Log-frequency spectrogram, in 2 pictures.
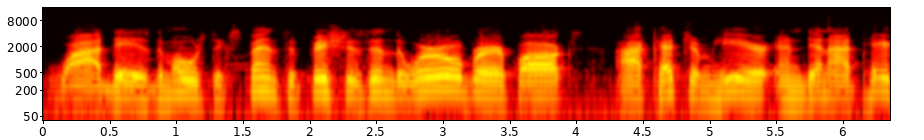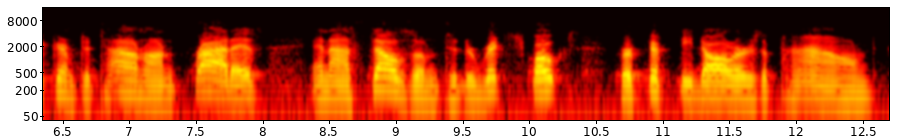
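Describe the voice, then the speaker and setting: A man's voice: on the high side, a little slow, no echo, voice pushed up, natural voice. A man voicing a sly, boastful male trickster rabbit in folksy storybook dialect. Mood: sly, chummy. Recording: dull dry lo-fi recording.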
